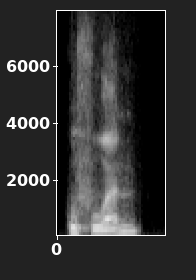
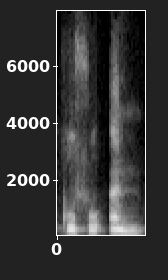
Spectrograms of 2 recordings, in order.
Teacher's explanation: domah pada fa kufu yang jelas wan wau jangan jadi hamzah, jangan jadi kufuan ahad.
